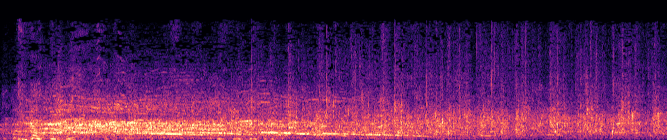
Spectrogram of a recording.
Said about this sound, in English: I know. I applauded, too, just out of the sheer tenacity, veracity, whatever the word would be there. Absurdity.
